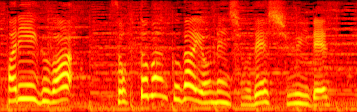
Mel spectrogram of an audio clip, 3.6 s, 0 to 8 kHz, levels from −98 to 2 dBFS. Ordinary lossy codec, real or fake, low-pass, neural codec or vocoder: none; real; none; none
